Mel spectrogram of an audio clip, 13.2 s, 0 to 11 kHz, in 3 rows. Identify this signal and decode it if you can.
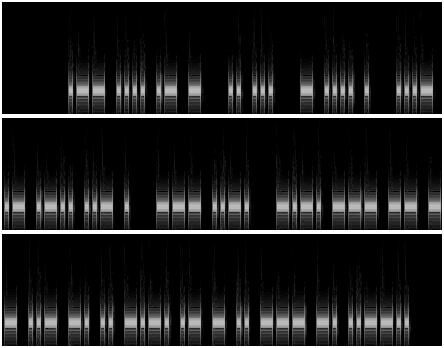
Morse code, heard as a keyed tone, about 30 wpm, 700 Hz. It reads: WHAT IS THE VALUE OF COMMUNICATION?
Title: Sentences from Top 1000 Words - Review Part 6 - 30wpm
